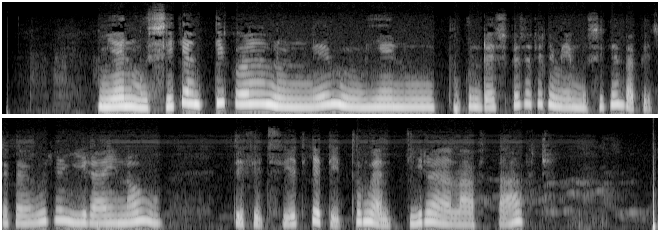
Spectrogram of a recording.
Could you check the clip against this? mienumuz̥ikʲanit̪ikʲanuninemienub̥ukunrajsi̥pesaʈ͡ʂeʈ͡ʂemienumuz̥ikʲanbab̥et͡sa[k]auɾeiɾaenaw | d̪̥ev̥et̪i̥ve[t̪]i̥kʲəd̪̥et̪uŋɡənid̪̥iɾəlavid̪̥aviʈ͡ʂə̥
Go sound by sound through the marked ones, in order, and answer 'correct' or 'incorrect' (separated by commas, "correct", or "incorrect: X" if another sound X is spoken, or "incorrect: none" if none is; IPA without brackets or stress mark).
correct, correct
